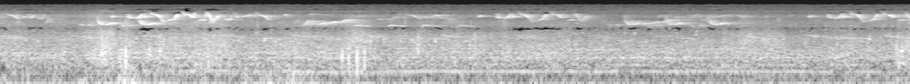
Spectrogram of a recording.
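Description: Birds singing: repeated phrases of quick, high chirps and whistles that sweep up and down, with short pauses between the phrases.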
